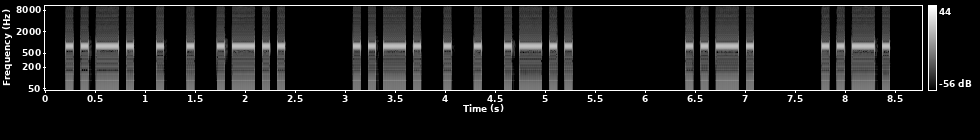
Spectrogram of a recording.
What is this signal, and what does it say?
Morse code, heard as a keyed tone, about 16 wpm, 800 Hz. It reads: FEEL FEEL F F
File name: F and L / F and L mp3 / F and L Prefixes 3x2 Twice @15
